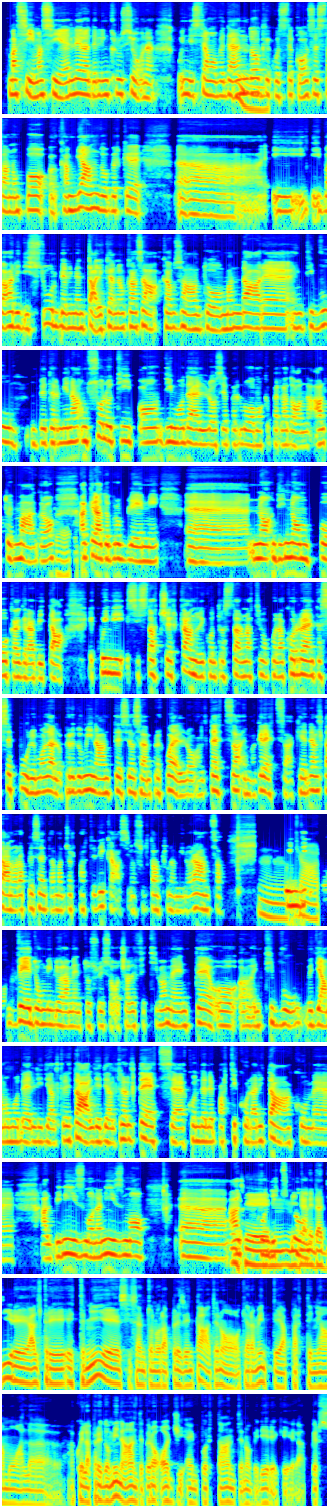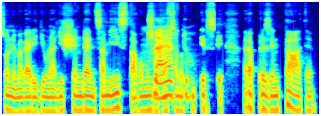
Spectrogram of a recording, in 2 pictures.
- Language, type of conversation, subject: Italian, podcast, Come influisce la pubblicità sui modelli di bellezza oggi?
- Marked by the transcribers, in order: static; drawn out: "ehm"; distorted speech; drawn out: "ehm"; stressed: "modello predominante"; drawn out: "ehm"; other background noise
